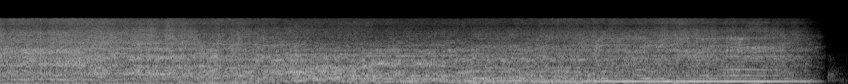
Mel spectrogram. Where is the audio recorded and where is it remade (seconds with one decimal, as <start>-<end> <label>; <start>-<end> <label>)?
0.0-8.5 remade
